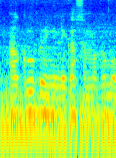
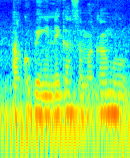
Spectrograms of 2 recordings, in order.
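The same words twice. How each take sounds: First: It is said weakly, without energy. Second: It is said powerfully, with energy.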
